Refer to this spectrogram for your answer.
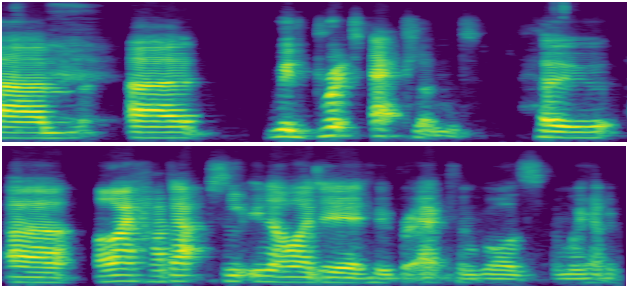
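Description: With a southern English accent, a man speaks at a moderate pace in a bright, sharp tone with ordinary pitch variation. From Southend, Essex, England. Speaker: radio presenter and comedian. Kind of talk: comedy panel show chat. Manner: slips into radio-presenter delivery.

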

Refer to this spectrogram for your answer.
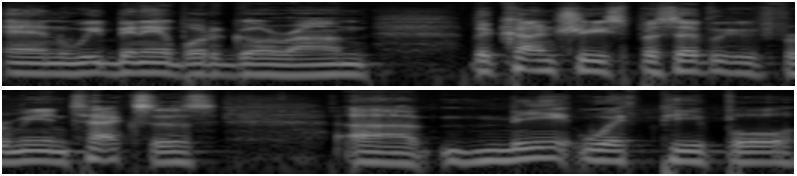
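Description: A man's normal speaking voice at medium pitch, with fairly even intonation and a fairly quick pace, in a very clean recording with a silent background. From California (born in Monterrey, Mexico). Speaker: policy advocacy spokesperson. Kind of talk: interview.

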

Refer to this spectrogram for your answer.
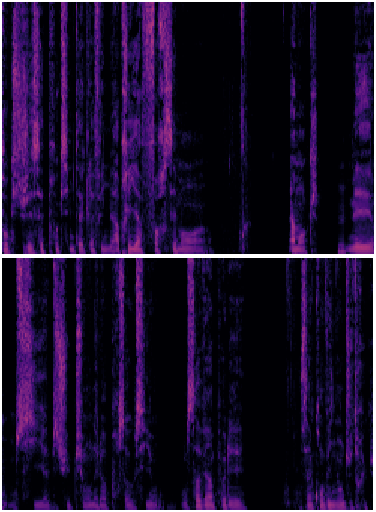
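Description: This man speaks at a moderate pace in a medium pitch. His intonation is monotone and flat. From France. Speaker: university student. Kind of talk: casual chat.

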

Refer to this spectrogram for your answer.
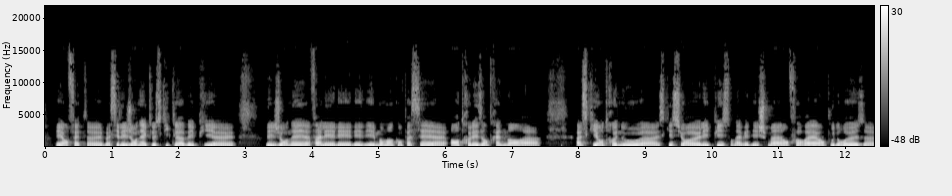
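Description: Monotone, flat intonation from a man at a medium pitch, fairly slow in pace, with very even loudness. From Haute-Savoie, French Alps. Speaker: former ski racer and entrepreneur. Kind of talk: interview. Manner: hesitant.

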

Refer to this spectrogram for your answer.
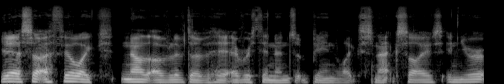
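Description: The recording is very clean, with a silent background. A man with a plain, everyday voice speaks at a fairly quick pace, his fairly low pitch held in fairly even intonation. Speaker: podcast guest. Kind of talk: casual chat.

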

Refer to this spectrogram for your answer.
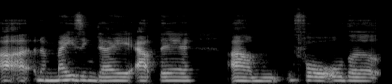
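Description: With an Australian accent, a woman speaks in a fairly low, somewhat breathy voice. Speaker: horse racing podcast co-host. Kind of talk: casual chat.

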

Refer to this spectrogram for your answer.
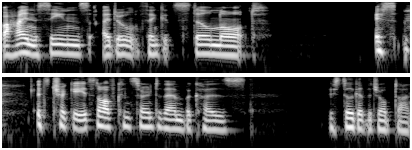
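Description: On a very clean recording with a silent background, a woman with a very deep, low pitch and a bright, sharp tone talks with fairly even intonation, big swings in loudness, and long, frequent pauses. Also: moderate pace. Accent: Northern Irish. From Northern Ireland. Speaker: writer, stylist and documentary maker. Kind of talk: casual interview chat.

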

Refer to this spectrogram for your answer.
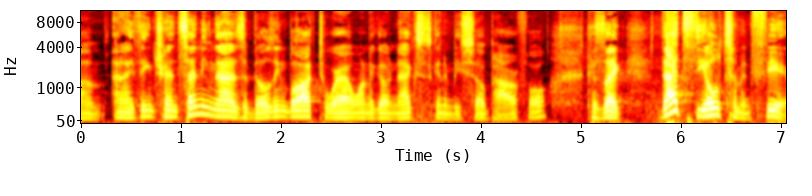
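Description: A man talks at a fairly quick pace in an ordinary speaking voice of medium pitch. His loudness swings widely in a very clean recording with a silent background. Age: 30s. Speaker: entrepreneur, brain surgery patient. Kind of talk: casual interview.

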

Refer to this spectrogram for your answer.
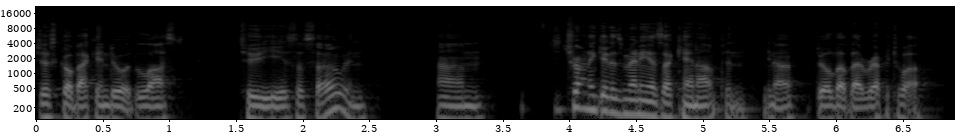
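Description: A man's medium-pitched voice with an Australian accent, on a very clean recording with a silent background. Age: 20s. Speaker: country singer-songwriter. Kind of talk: interview.

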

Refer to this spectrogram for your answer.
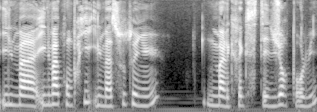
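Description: Her intonation is monotone and flat. The woman keeps a moderate pace. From Siberia, Russia (Tyumen). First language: Russian (speaking French). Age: 20s. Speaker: volunteer translator. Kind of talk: testimony. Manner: halting.

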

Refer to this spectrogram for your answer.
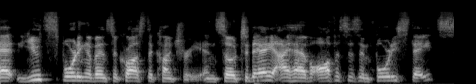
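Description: A man's high voice with an American accent, ordinary pitch variation and a moderate pace. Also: quiet background. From US Midwest, southeast Missouri. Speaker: entrepreneur. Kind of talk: interview.

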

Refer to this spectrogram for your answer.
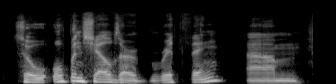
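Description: A man with a Northern Irish accent, dry, close sound with no echo, and a quiet background. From Northern Ireland. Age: 50s. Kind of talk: interview.

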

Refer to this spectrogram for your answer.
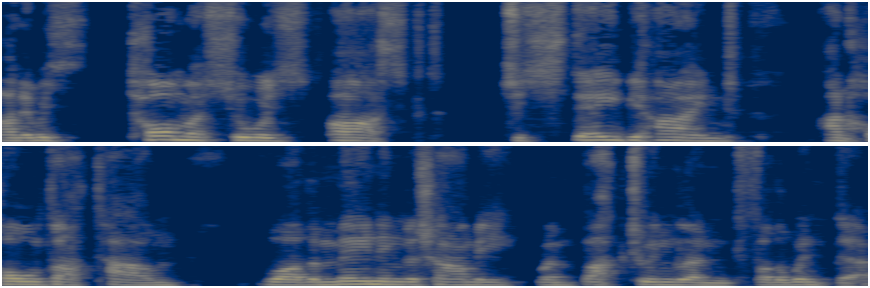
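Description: Speaking with a Welsh accent, a man uses a high pitch at a moderate pace. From West Wales. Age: 30s. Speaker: historian and author. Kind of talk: interview. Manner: hesitant, many fillers.

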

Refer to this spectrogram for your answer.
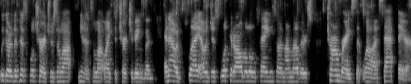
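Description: A woman with a Southern US accent talks very fast with hardly any pauses, her very deep, low voice flat and monotone. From US South, Alabama. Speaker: fashion consultant and speaker. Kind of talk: casual interview. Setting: remote call.

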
